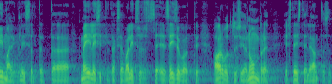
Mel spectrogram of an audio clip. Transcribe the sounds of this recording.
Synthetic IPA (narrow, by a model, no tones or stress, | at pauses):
jmɑlikːˑlisːɑlt̪ːˑe̞t̪ˑː | me̞jle̞sʲit̪ːˑɑt̪ːˑɑkse̞vɑlʲit̪susestse̞jsuko̞ht̪ːˑi | ɑrvut̪ːˑusʲijɑnumb̥ɾe̞jd̪̥ | kest̪e̞jst̪e̞leɑnt̪ːˑɑsed̪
